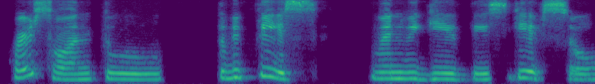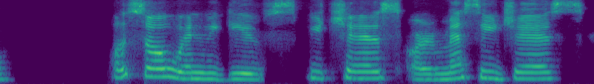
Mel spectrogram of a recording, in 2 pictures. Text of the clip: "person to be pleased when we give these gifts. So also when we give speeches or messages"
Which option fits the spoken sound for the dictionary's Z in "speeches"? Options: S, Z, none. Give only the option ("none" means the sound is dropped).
S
